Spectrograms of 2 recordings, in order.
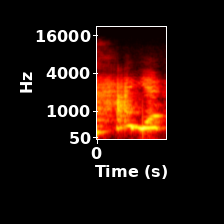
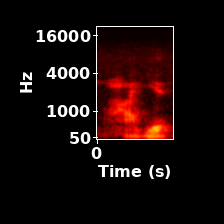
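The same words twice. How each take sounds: First: A much higher, breezy little "Hi, yeah."; lightly voiced young woman saying hello; girlfriend's high greeting. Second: Shy whispered "Hi, yeah."; whispered reply. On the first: His future missus greeting him at the door, much higher. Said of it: "she said". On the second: Retold or imitated. Shy kitchen porter answering the girl at the door, whispered. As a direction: barely breathe it back to her. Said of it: "I was like".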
